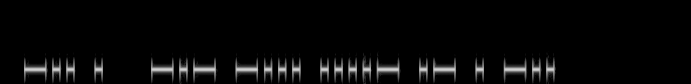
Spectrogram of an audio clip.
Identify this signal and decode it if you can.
Morse code, heard as a keyed tone, about 17 wpm, 700 Hz. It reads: DE KB4AED
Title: USA Callsign DE Callsign - 6 Characters - 17wpm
